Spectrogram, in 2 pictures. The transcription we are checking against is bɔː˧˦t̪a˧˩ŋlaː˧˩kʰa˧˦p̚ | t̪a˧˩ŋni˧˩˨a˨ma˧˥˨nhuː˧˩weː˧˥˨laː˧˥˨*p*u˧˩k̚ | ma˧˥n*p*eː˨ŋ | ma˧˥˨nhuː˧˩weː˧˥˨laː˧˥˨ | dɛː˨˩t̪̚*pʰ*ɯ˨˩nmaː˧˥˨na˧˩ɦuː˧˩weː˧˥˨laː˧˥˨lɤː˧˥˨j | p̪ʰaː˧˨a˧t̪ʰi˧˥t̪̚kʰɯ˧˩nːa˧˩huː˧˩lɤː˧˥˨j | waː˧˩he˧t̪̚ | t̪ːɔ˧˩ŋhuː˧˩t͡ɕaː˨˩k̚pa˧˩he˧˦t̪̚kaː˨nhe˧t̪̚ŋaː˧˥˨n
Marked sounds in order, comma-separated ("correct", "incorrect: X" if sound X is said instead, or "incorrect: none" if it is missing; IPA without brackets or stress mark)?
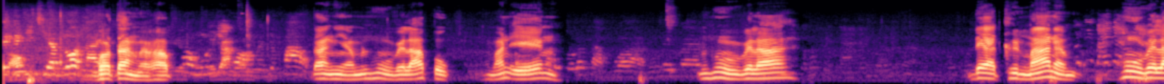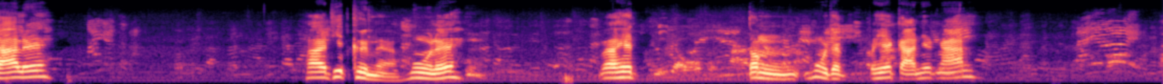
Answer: correct, incorrect: ʔ, incorrect: kʰ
